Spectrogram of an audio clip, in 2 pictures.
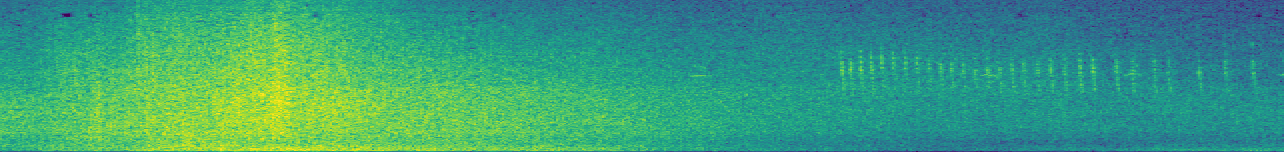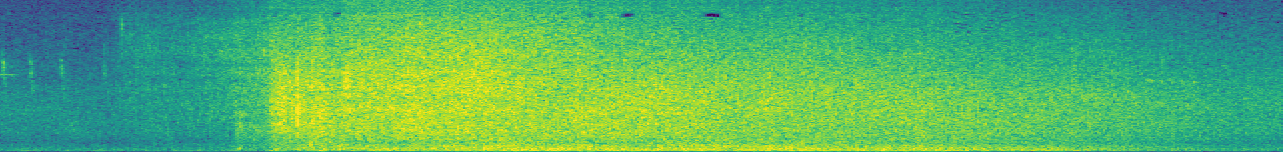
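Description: Sea waves breaking on a sandy beach: one wave swells and washes in over the first few seconds and fades to a lull, then a second wave breaks with a sudden crash about ten seconds in and washes up the sand for several seconds before fading near the end.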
